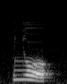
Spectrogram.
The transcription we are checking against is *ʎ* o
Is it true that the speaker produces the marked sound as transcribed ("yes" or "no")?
yes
